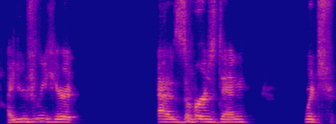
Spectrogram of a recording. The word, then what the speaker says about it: Zvirzdin: usually hear it as zversed in which Rhymes if it helps it rhymes with slurps gin or Bird's chin maybe that maybe that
